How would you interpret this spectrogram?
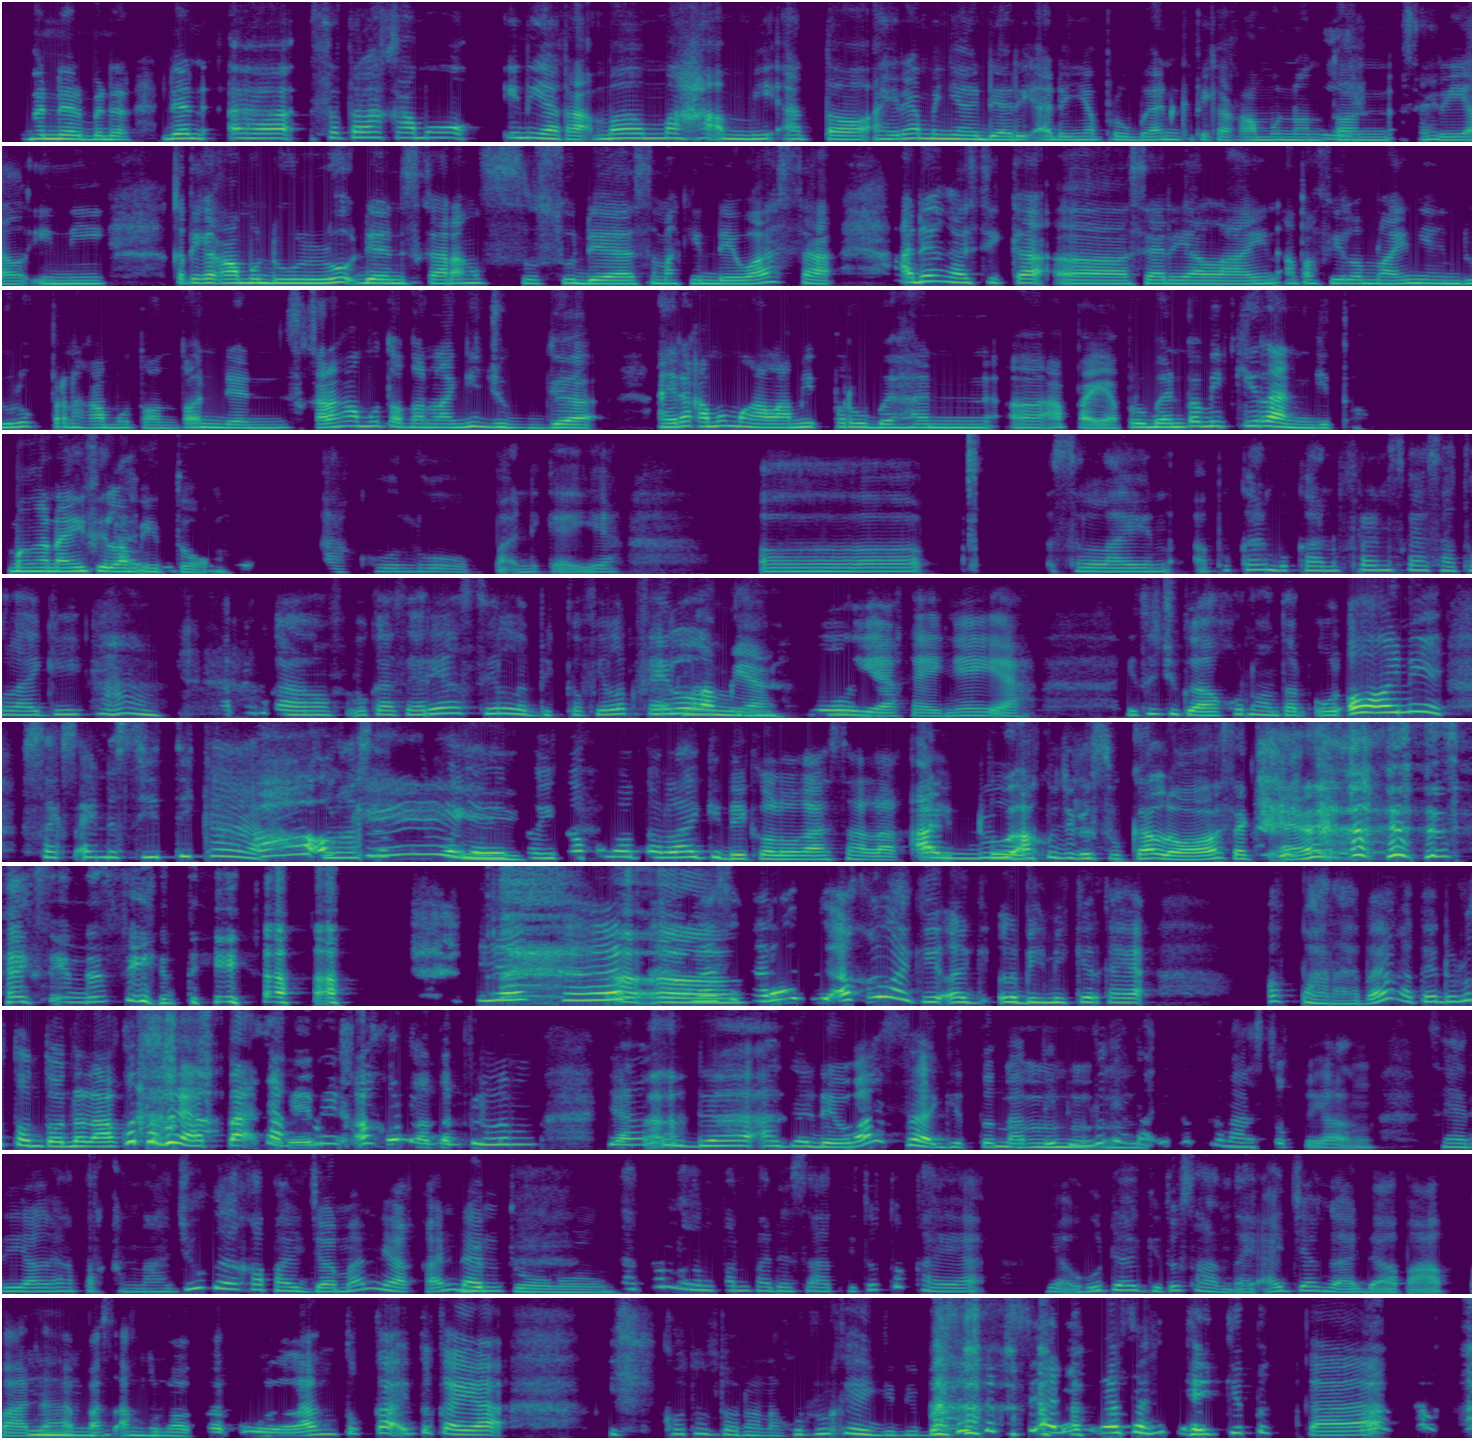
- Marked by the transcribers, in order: unintelligible speech; tsk; laugh; laughing while speaking: "e Sex in the City"; laugh; laughing while speaking: "ternyata"; laughing while speaking: "banget"; laugh
- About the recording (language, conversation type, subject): Indonesian, podcast, Bagaimana pengalaman kamu menemukan kembali serial televisi lama di layanan streaming?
